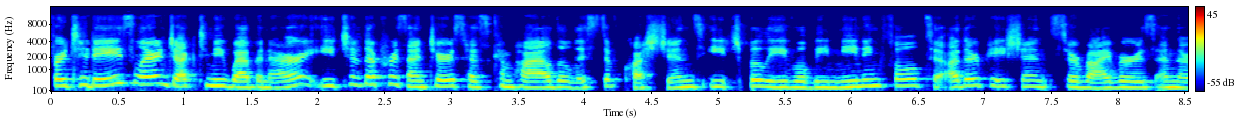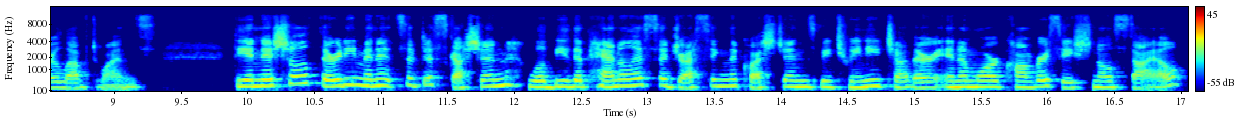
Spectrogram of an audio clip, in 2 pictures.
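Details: Adult woman speaking; Normal speech.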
